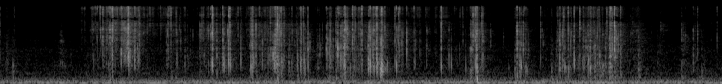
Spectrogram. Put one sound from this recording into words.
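Hands tear open a crinkling wax paper pack.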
